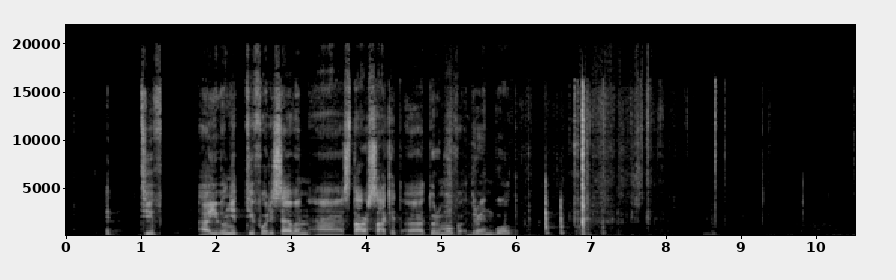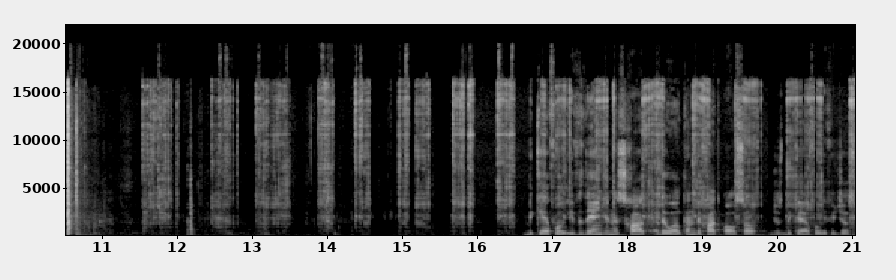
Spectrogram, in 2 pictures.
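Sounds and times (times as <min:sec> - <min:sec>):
sharp crack: 0:10.5 - 0:12.6
socket wrench clicking: 0:11.6 - 0:16.6, 0:17.5 - 0:21.0.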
